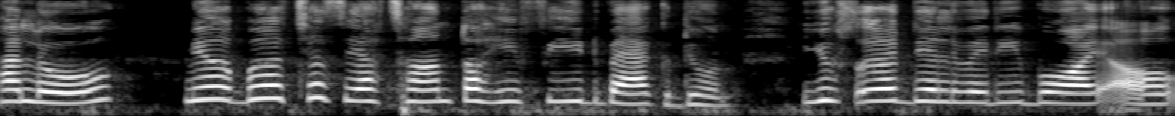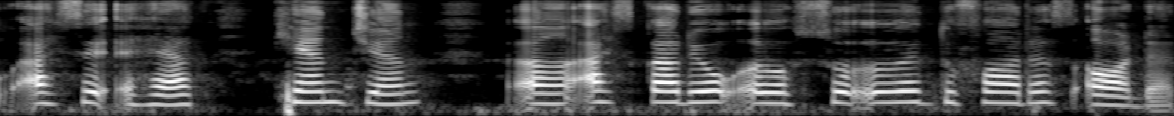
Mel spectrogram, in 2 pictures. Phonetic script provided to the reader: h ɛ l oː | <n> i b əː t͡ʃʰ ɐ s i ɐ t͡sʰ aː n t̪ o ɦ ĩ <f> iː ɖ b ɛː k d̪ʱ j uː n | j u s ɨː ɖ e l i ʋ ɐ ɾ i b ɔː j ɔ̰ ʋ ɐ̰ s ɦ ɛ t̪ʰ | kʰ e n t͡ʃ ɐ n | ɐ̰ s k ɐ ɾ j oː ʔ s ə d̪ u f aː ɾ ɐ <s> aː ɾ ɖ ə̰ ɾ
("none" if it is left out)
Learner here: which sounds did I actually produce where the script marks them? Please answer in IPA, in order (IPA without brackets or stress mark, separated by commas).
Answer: m, f, s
